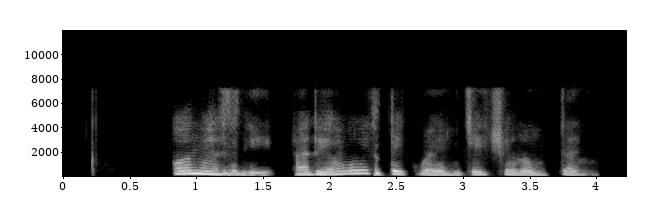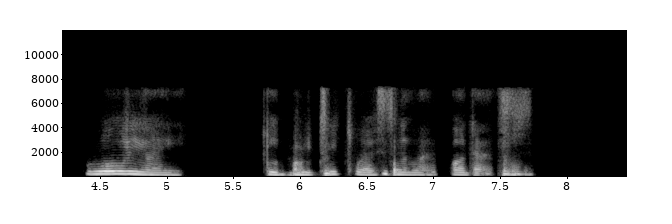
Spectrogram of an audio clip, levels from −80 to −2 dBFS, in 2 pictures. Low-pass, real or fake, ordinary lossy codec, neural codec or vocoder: 7.2 kHz; fake; AAC, 48 kbps; codec, 16 kHz, 1 kbps, FreqCodec, smaller model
